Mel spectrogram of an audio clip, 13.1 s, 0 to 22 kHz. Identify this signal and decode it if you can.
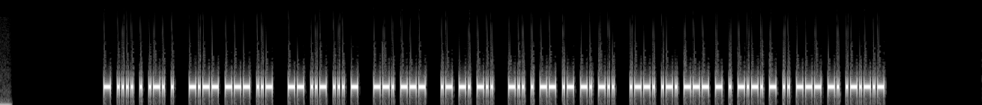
Morse code, heard as a keyed tone, about 40 wpm, 700 Hz. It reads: THERE YOU MUST GO AND DEMAND PROTECTION.
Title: Sentences from Top 1600 Words 40wpm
